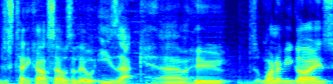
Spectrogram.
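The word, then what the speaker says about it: Isak: yeah we can just take ourselves a little ezac who one of you guys who was swedish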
